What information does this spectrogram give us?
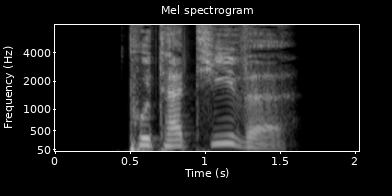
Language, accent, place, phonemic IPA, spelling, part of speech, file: German, Germany, Berlin, /putaˈtiːvə/, putative, adjective, De-putative.ogg
- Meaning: inflection of putativ: 1. strong/mixed nominative/accusative feminine singular 2. strong nominative/accusative plural 3. weak nominative all-gender singular 4. weak accusative feminine/neuter singular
